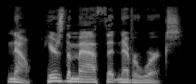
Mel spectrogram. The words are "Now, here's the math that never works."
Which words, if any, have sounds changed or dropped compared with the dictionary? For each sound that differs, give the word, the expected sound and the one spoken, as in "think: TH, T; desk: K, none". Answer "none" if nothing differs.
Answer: none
